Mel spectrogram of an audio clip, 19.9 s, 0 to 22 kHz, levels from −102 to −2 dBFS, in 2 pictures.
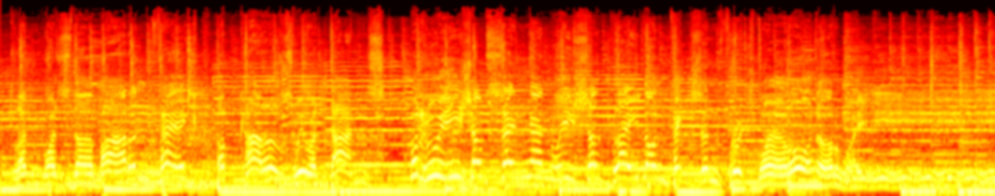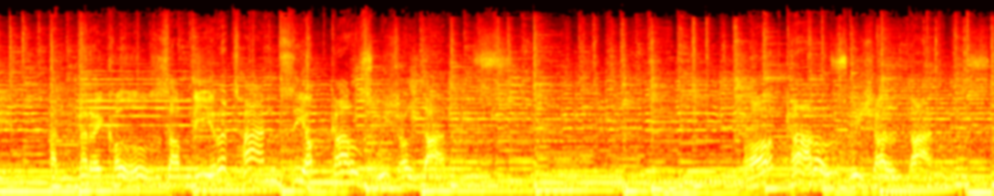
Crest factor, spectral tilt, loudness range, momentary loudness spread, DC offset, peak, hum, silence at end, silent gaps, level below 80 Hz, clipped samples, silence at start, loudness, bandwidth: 12 dB; -5.5 dB/octave; 3 LU; 5 LU; under 0.1%; 0 dBFS; none; 0 s; none; -20 dBFS; under 0.1%; 0 s; -13 LUFS; 17 kHz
